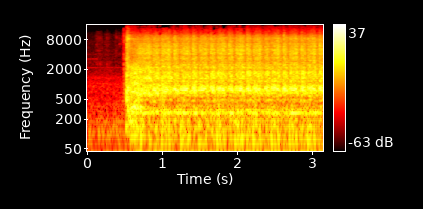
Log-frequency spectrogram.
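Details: Miller Bobcat 250 welder, gasoline engine, 34.1 hours, unused since July, January start attempt: sudden steady fast cranking holding an even beat but never catching; engine turns over without firing, cause unknown.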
